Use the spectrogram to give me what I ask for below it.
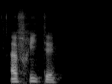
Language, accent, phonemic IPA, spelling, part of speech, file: French, France, /a.fʁi.te/, affriter, verb, LL-Q150 (fra)-affriter.wav
- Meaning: to condition a frying pan (etc) before its first use by heating with some fat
